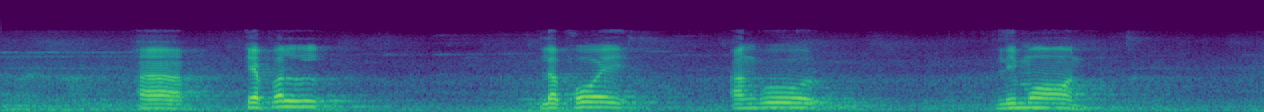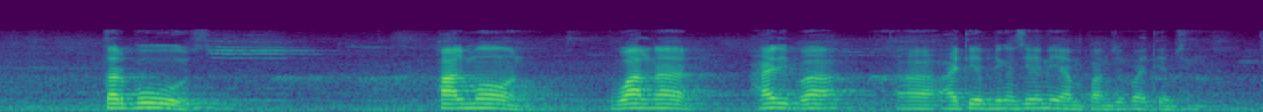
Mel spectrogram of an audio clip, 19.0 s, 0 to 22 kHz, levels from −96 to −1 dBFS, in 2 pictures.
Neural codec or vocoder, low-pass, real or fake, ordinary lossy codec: none; 7.2 kHz; real; none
